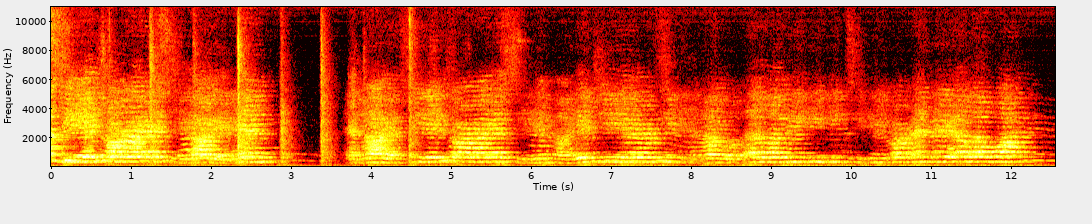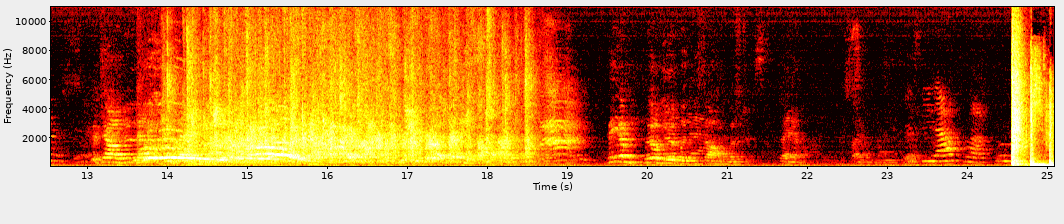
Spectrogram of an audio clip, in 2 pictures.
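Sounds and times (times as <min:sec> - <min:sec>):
children singing together: 0:00.0 - 0:12.5.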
